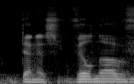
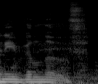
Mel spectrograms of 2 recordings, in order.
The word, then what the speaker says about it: Denis Villeneuve: No, you did butcher that. I don't know how to say it properly, so I'm not going to. Denis Villeneuve. Yeah. It sounded a little bit more. It sounded more French.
